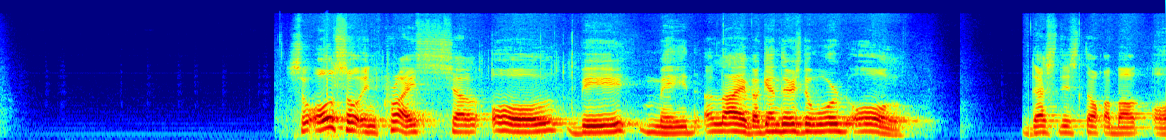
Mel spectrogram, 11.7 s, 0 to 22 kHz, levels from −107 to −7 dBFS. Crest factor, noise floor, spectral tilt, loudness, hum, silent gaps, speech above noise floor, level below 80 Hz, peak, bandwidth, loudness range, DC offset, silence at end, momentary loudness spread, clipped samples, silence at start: 16 dB; -80 dBFS; -7.5 dB/octave; -15 LUFS; 60 Hz at -50 dBFS; none; 66 dB; -58 dBFS; 0 dBFS; 12.5 kHz; 5 LU; under 0.1%; 0 s; 10 LU; under 0.1%; 2.95 s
